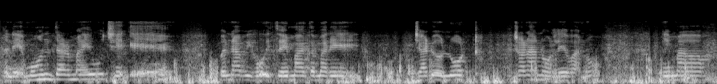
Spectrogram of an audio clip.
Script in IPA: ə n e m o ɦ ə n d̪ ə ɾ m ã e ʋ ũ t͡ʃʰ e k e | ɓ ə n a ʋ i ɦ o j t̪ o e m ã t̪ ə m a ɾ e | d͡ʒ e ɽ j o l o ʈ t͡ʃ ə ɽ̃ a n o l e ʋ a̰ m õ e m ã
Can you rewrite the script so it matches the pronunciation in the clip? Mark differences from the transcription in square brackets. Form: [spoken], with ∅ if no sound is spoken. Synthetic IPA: ə n e m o ɦ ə n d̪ [a] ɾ m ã e ʋ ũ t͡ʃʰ e k e | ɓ ə n a ʋ i ɦ o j t̪ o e m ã t̪ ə m a ɾ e | d͡ʒ [a] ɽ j o l o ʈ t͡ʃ ə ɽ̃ a n o l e ʋ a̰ [n] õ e m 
